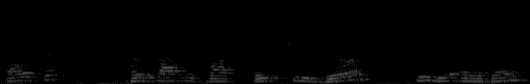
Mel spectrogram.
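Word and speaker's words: Eagar: Post Office Box 820, Eager, Arizona. Eager is spelled E-A-G-A-R, and 85925.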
